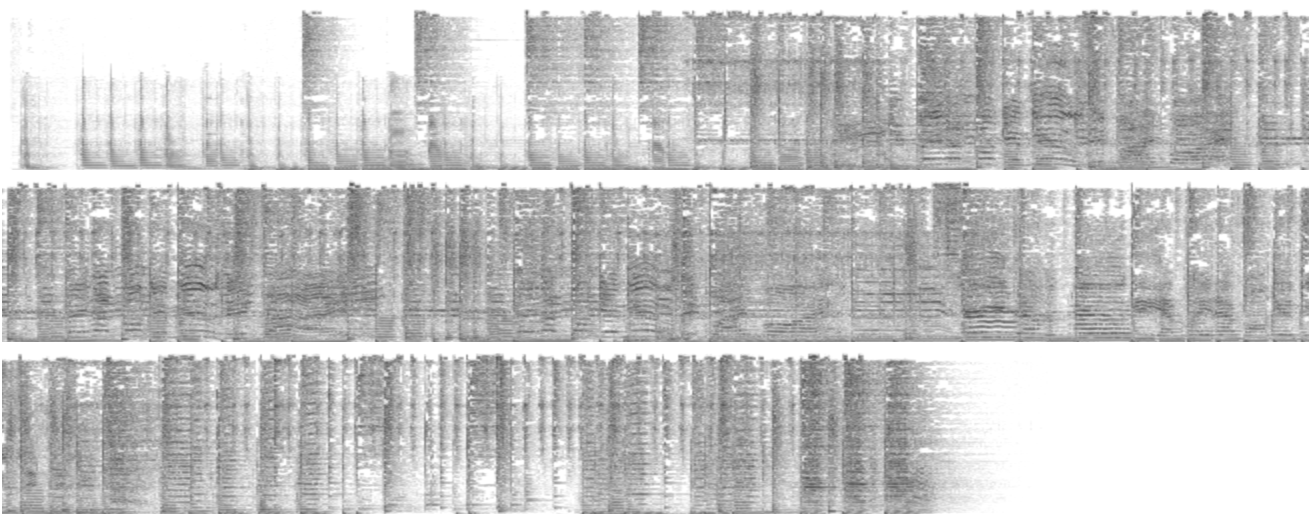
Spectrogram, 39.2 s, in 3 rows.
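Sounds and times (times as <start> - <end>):
funky music: 0.1 - 35.8.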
